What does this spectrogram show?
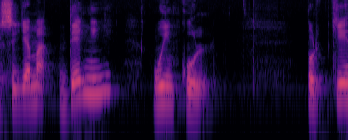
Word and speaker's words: Degn Winkul: Hay una asociación indígena que se llama, es difícil de pronunciar, se llama Degn Winkul. ¿Por qué es difícil de pronunciar? Porque se escribe D-H-E-G-N, Degn Winkul.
